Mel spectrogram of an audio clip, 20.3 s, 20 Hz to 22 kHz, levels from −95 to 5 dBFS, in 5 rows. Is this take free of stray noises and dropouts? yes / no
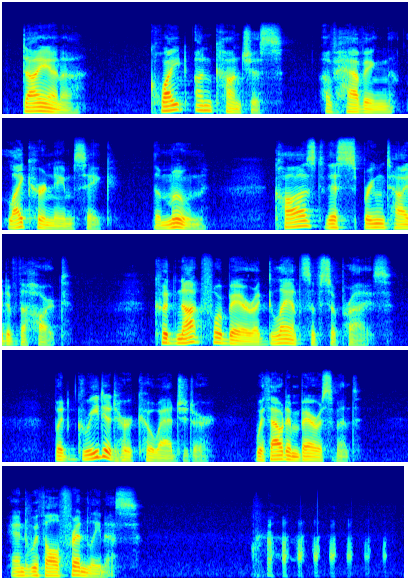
no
